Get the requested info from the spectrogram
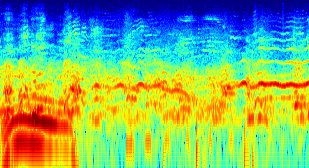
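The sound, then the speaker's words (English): A crowd of excited sled dogs barks, yips and howls together before the start of a two-mile race, one long drawn-out howl up front giving way to a dense, continuous chorus of overlapping barks. “From what I hear, the dogs are raring to go.”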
